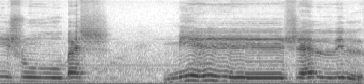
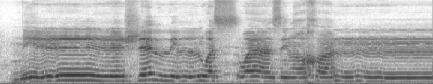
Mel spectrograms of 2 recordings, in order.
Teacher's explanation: Huruf shin itu makhrajnya tengah lidah, naik ke atas.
